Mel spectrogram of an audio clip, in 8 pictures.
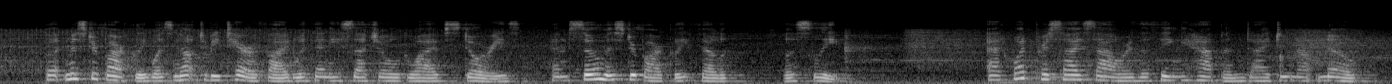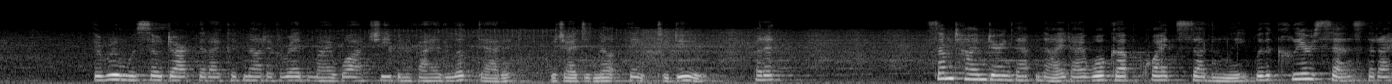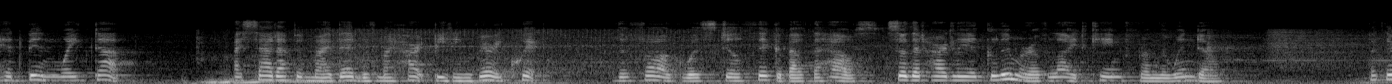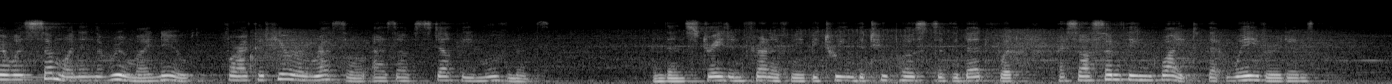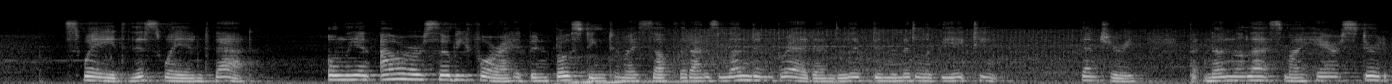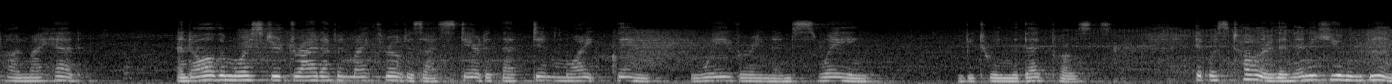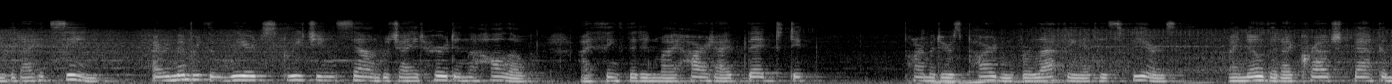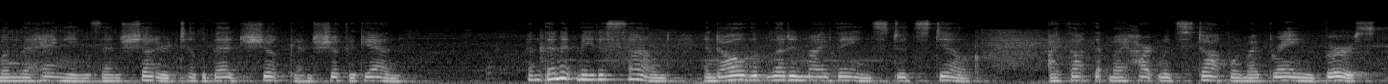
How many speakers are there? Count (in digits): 1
